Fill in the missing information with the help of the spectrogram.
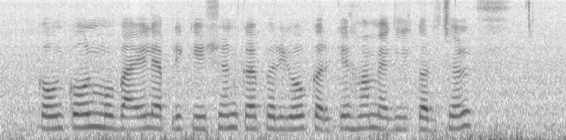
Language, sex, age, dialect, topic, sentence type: Bhojpuri, female, 31-35, Northern, agriculture, question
